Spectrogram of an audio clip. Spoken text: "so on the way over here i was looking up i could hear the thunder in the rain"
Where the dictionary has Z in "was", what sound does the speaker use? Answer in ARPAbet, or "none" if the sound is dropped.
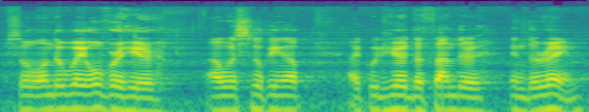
S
